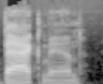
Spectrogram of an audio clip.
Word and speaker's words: Bachman: But I did talk about his – he had another singer with him, and it was Bachman. – Yeah. – But he called him Backman. That's so right. So I guess in Canadian, they pronounce it a little differently.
